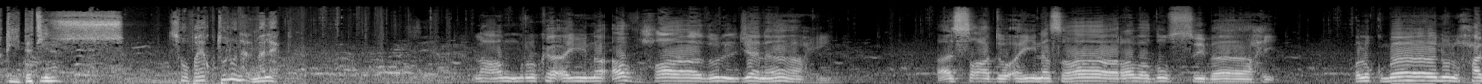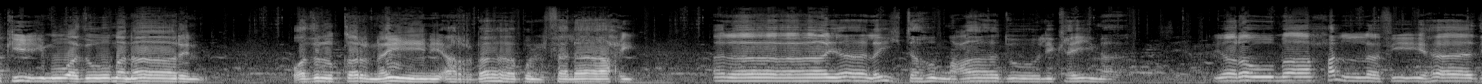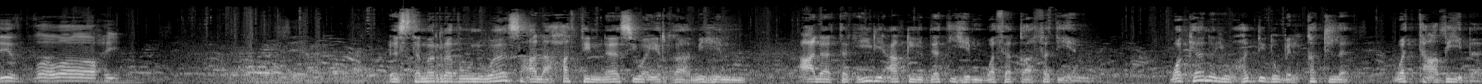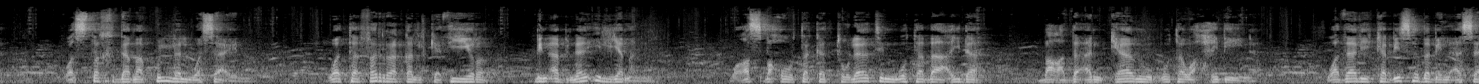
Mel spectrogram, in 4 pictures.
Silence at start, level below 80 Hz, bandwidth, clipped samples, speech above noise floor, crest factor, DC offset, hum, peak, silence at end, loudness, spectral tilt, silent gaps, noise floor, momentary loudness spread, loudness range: 0 s; -42 dBFS; 16 kHz; under 0.1%; 21 dB; 18 dB; under 0.1%; none; 0 dBFS; 0 s; -17 LUFS; -4 dB/octave; none; -37 dBFS; 18 LU; 7 LU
